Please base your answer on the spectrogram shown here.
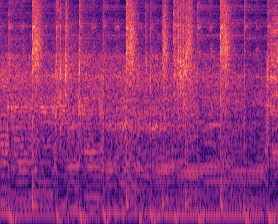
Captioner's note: drill Clicking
